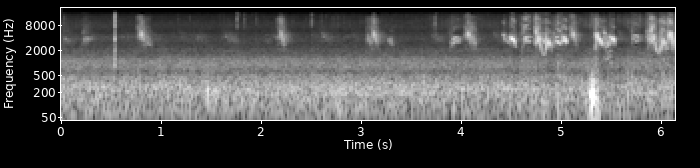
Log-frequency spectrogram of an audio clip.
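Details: Sparrows coming to be fed at a bridge, 19 June 2021: scattered high chirps at first, then a quick cluster of sharp chirps in the last two seconds, over a constant rumbling background.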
